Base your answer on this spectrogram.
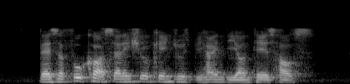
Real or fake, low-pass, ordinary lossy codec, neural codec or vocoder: real; 5.4 kHz; AAC, 32 kbps; none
